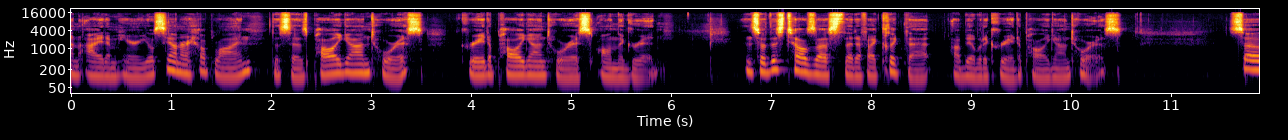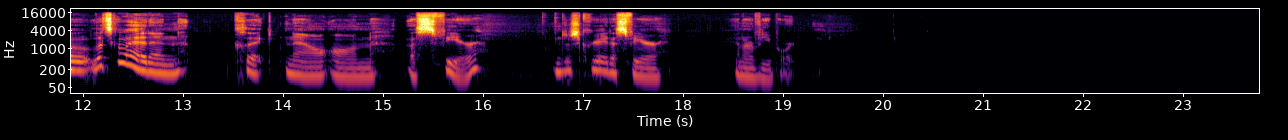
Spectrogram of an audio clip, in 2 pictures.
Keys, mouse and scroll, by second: 16.6 click.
